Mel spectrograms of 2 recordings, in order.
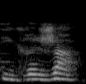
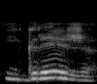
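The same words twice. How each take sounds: First: The stress falls on another syllable. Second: The stress falls on the syllable 'gre'. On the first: The speaker calls it wrong. "et pas igreja" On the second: The speaker calls it right. "on donne accent à G R E"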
